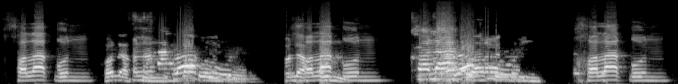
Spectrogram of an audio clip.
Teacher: খলা টান দিল কে, টান হবে না।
